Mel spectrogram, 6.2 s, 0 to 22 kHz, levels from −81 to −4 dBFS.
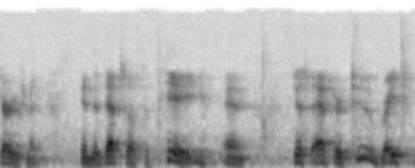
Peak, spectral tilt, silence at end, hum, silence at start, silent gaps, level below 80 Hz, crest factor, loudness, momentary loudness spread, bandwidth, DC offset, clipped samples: -4 dBFS; -6.5 dB/octave; 0 s; none; 0 s; none; -60 dBFS; 18 dB; -21 LUFS; 20 LU; 17.5 kHz; under 0.1%; under 0.1%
